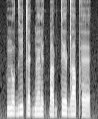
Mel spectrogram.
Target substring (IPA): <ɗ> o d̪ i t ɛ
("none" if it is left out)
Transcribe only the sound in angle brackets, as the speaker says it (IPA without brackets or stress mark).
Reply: n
